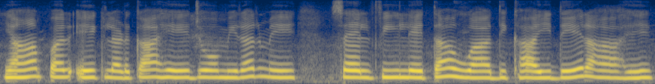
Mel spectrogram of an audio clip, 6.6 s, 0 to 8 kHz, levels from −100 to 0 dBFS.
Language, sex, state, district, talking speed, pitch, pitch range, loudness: Hindi, female, Rajasthan, Jaipur, 135 wpm, 245 Hz, 235-255 Hz, -12 LUFS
